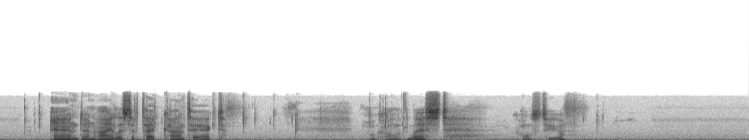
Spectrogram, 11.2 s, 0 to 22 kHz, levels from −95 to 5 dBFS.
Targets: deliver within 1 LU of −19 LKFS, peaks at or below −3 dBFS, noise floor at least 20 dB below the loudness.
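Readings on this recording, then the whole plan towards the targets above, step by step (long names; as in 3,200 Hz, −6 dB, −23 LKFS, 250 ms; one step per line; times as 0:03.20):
background noise floor −42 dBFS; target noise floor −43 dBFS; integrated loudness −23.0 LKFS; sample peak −5.0 dBFS; target loudness −19.0 LKFS
→ noise reduction from a noise print 6 dB
level +4 dB
brickwall limiter −3 dBFS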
